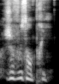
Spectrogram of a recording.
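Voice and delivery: plain reading voice

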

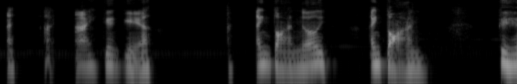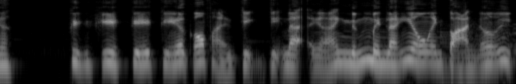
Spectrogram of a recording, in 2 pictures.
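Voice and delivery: terrified stammering. A narrator's reading. Kiên spotting a ghost by the bamboo, panicked stammer. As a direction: stammer in rising fright. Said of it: "miệng lắp bắp".

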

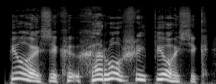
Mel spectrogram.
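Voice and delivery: high cooing to a dog; praising a dog. A narrator's reading. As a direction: coo sweetly at the dog, slowly. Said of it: "засюсюкал Антон".

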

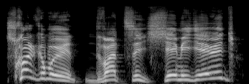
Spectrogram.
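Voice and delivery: high-pitched, fierce interrogation; fierce questioning. A narrator's reading. Husband testing his wife's sums, fiercely. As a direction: brush her off, then fire the question. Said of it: "свирепо спросил мистер Корнер".

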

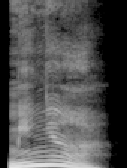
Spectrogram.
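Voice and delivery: plain reading voice

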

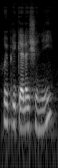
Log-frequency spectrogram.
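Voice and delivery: ordinary delivery, nothing marked

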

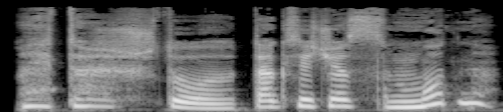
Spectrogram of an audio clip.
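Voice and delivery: high, slow incredulous question; appalled. A narrator's reading. Anfisa looking at the graveyard photos, appalled. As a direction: ask slowly, taken aback. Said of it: "ужаснулась Анфиса".

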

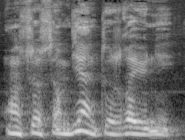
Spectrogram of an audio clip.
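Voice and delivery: slow, measured verse delivery with lifted emphasis; poem recitation. Acted. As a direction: recite your poem to the room, loud and deliberate. Recites own poem aloud. (récitation de poème, lente et bien scandée)

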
